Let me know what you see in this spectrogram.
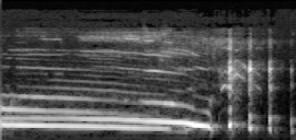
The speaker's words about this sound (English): Love that one. The last time it happened, I missed it. I didn't know it was happening. That was a good howl today. Thank you for that.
